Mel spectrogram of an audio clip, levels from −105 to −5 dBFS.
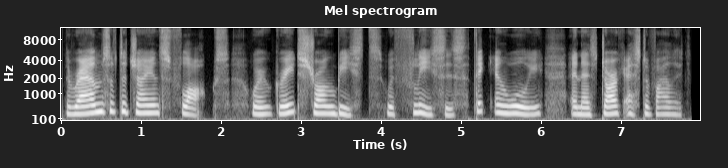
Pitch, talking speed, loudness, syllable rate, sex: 230 Hz, 160 wpm, -20 LUFS, 3.6 syllables/s, female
